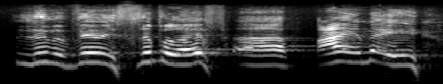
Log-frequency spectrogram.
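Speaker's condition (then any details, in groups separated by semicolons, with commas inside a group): Cerebral palsy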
